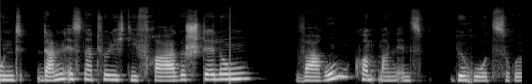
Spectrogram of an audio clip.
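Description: A woman speaks at a fairly high pitch with ordinary pitch variation. Her pace is very slow. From Ruhr area, Germany (Duisburg). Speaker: interior architect, workplace consultant. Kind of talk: interview.

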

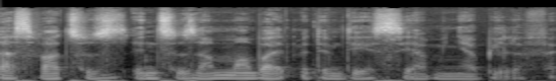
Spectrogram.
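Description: Vocal fry runs through a man's fairly low-pitched voice as he talks at a moderate pace. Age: 20s. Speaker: business consultant. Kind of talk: interview. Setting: podcast studio.

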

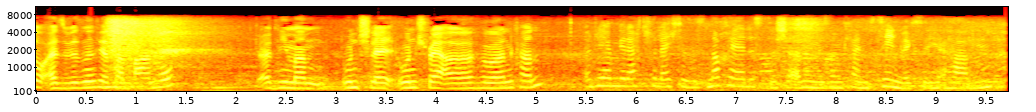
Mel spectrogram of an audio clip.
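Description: With music in the background and audible room echo, a woman speaks at a moderate pace in a fairly high voice with ordinary pitch variation. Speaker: podcast co-host. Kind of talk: casual chat. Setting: train station.

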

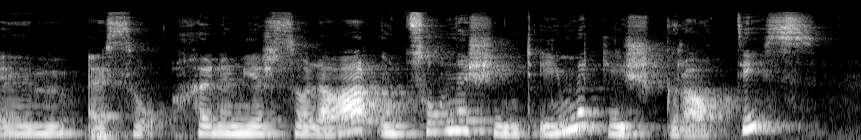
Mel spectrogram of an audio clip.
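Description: Audible room echo and noticeable background noise surround the recording. A woman speaks fairly slowly at a medium pitch with ordinary pitch variation. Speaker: politician. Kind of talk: political debate. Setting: office.

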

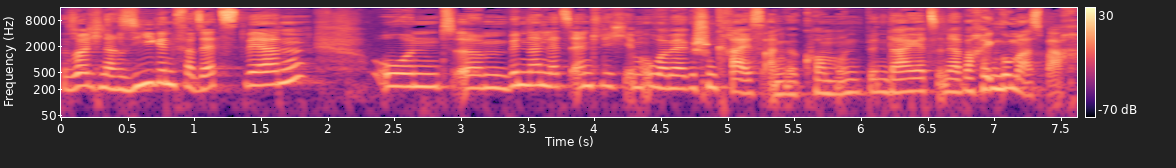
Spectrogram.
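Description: Pitched fairly high, a woman's dark, mellow voice moves at a moderate pace with ordinary pitch variation. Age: 40s. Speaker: police officer, podcast co-host. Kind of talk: casual chat.

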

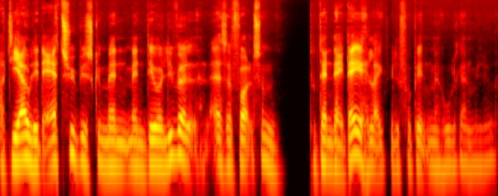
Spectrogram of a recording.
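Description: An unremarkable speaking voice from a man, medium in pitch and fairly even in intonation, at a fairly quick pace in a very clean recording with a silent background. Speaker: journalist and podcast host. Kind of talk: scripted narration. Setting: studio.

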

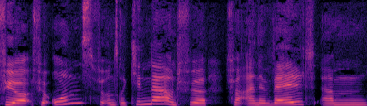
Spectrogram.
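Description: Heard dry and close with no echo, a woman speaks very slowly in a dark, mellow, fairly high-pitched voice with ordinary pitch variation. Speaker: podcast host, educator and coach. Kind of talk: guided meditation. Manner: slow, calm, soothing, gentle; soft-spoken, hushed, measured pauses.

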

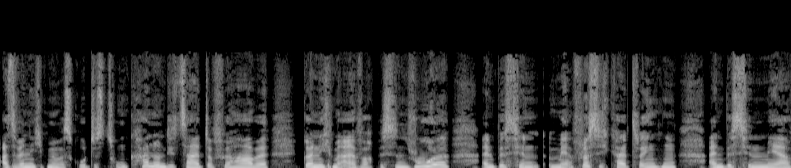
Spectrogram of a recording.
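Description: Moderately paced talk in an ordinary speaking voice, recorded very cleanly against a silent background. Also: woman. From Munich, Germany. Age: 40s. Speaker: make-up artist and coach. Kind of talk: interview.

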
